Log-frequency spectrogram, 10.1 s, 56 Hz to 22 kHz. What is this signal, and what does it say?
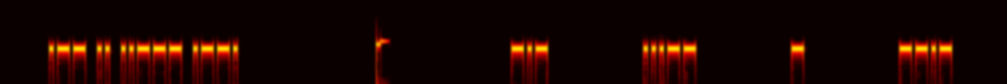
Morse code, heard as a keyed tone, about 30 wpm, spaced as for 13 wpm, 700 Hz. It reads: WI2P K3TQ
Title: USA Call Signs - 4 Characters - 8x Character Spacing - 30wpm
